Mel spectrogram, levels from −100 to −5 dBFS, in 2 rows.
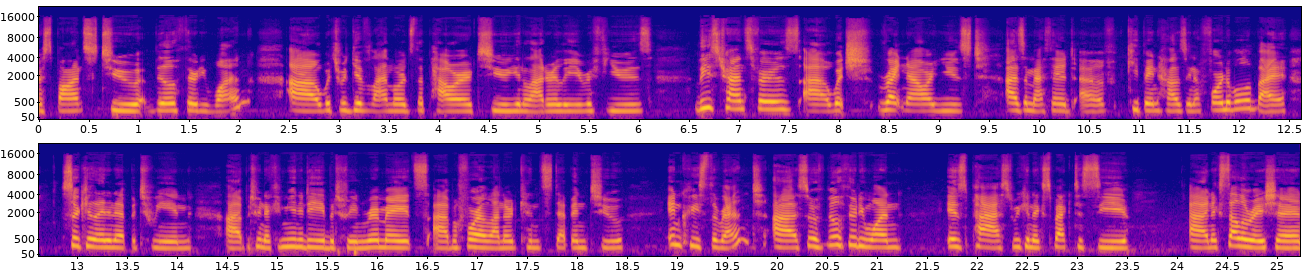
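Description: A noise suppressor applied to music or sounds runs through the whole clip. A processor built to separate a talker from background hiss keeps judging sustained, steady material to be noise and pulling it down. As its estimate shifts, the level swings by something like 10 dB. Attacks pass largely intact while held parts and decays sag, so the sound pumps and thins instead of sitting at a stable level.

Sound cut by the noise suppressor occurs in eight passages: 1.06 to 2.31 s, 5.61 to 6.59 s, 9.48 to 9.67 s, 10.66 to 12.86 s, 14.15 to 14.43 s, 18.47 to 18.91 s, 21.25 to 21.98 s and 22.9 to 24.13 s. In each, the suppressor treats what it hears as noise and ducks it harder than the surrounding audio, by about 15 dB at 9.48 and 14.15 s and about 18 dB in the others. The actual dips total roughly half a second or less within each window, somewhat longer in the last. Sustained or fading sound there drops away or has its tail clipped short.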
